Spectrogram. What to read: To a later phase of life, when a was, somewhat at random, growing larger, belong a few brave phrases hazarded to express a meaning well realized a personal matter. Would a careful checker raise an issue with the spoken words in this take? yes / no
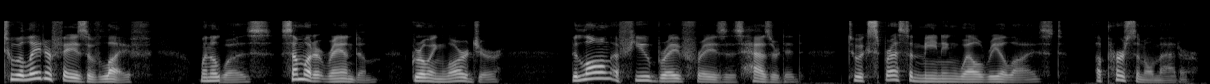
no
